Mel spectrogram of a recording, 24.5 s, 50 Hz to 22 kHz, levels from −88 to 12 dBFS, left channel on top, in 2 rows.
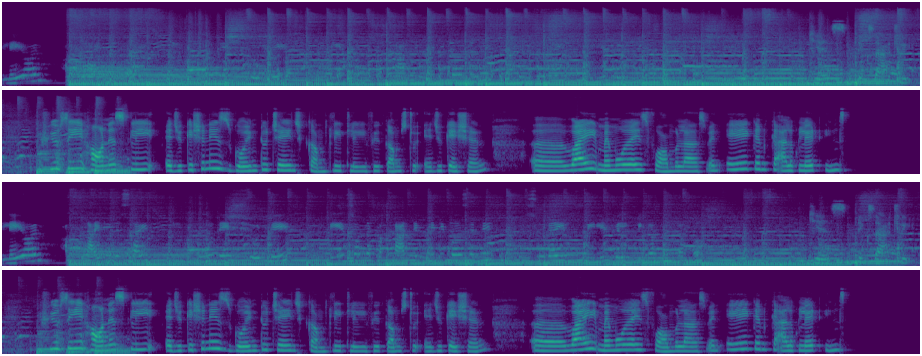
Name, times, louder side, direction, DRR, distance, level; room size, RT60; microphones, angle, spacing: voice 1, 0.0-10.9, right 5 dB, 45° right, 0.5 m, -48 dB
sound 1, 0.9-14.0, left 4 dB, 80° left, 0.8 m, -38 dB
voice 2, 10.8-12.5 12.7-23.5, left 1 dB, 10° left, 0.5 m, -35 dB
7.7 x 3.6 x 5.5 m
head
